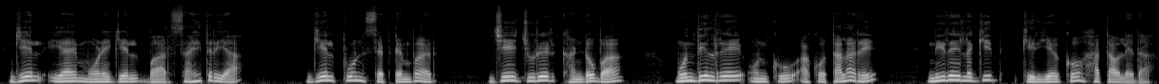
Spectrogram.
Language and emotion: Santali, neutral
